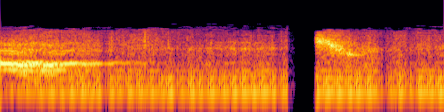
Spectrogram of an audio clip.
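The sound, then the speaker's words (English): A loud car engine roars steadily, cuts out for an instant, then returns with a high, sliding screech as the vehicle swerves sharply in a near miss. “don't drive when you're angry.”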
